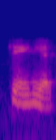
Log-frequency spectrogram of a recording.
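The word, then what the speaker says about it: GenYus: Now, do you say Genesis, Gen-Y-Us, or Genius? – It's just Genius. I mean, it's spelled Gen-Y-Us, but it's Genius,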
